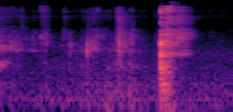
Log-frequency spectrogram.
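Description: Frozen waffle fries dropped into a seasoned cast-iron skillet in a home kitchen, a few soft clinks and rustles, then one sharp, bright clatter as they land, followed by a fading scrape.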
